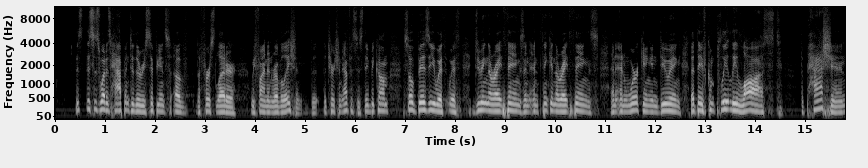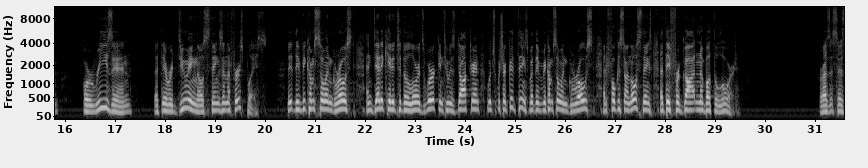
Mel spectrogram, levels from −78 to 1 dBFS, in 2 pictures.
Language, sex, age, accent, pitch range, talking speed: English, male, 30-49, American, 130-175 Hz, 190 wpm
